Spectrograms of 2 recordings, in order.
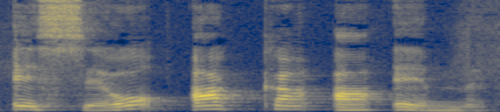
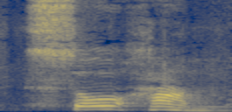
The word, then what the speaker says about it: Soham: Soham si scrive così. S o h a m. Soham.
